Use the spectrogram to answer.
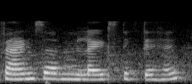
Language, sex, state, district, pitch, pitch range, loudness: Hindi, female, Telangana, Hyderabad, 245 Hz, 230-260 Hz, -16 LUFS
